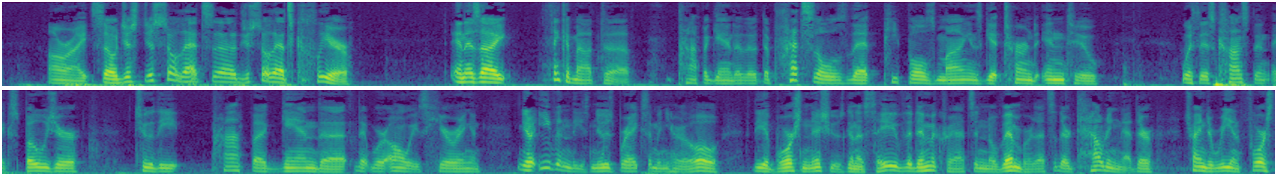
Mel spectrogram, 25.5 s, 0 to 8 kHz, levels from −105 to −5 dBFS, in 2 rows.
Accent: American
